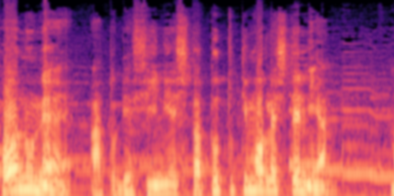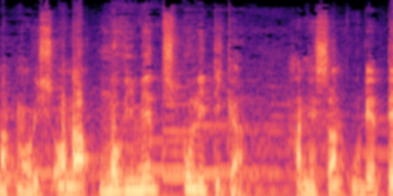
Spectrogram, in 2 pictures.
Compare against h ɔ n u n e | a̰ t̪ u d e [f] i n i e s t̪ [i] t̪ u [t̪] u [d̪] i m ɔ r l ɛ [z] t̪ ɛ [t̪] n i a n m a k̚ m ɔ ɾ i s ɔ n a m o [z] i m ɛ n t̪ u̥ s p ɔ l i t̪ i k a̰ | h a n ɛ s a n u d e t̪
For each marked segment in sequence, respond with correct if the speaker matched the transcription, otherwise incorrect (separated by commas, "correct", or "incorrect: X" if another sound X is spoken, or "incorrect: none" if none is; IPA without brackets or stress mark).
correct, incorrect: a, correct, incorrect: t̪, incorrect: s, incorrect: none, incorrect: v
